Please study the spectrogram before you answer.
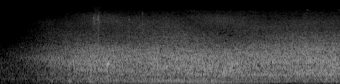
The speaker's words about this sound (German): Geh in Richtung der lautesten Stelle im Verkehr hier irgendwo, also Kreuzung oder sowas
